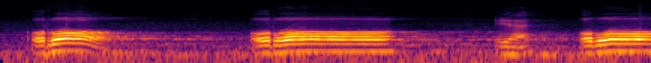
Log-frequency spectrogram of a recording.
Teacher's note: ro yang fathah bacanya tebal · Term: ro tebal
